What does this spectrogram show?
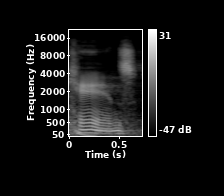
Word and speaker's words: Cairns: I remember when I was up in Cairns one time, which is Wait, where? Cairns? Like in France? No. That's C-A-N-N-E-S. Cairns is spelled C-A-I-R-N-S. IRNS.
